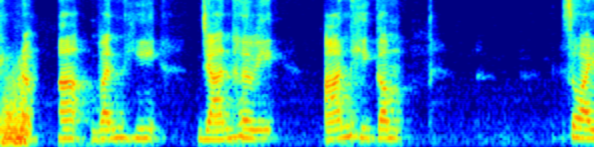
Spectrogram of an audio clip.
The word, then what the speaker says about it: Brahma: So first, very personally, I pronounce it as Brahma, Vanhihi, Anhikam.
